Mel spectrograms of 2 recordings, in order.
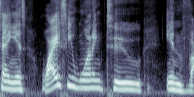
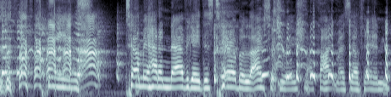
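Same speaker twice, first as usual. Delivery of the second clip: laughing mock plea; 5 semitones higher than usual.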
